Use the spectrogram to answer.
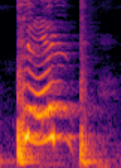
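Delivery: high, loud exclaimed bump; sudden thud. A narrator's reading. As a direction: punch the word out high. Sound word for the fall.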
